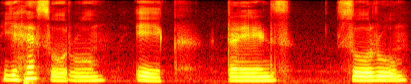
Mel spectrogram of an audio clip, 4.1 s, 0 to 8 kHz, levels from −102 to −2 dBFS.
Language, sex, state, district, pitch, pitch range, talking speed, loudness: Hindi, male, Uttar Pradesh, Saharanpur, 140 Hz, 135-145 Hz, 85 wpm, -17 LUFS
